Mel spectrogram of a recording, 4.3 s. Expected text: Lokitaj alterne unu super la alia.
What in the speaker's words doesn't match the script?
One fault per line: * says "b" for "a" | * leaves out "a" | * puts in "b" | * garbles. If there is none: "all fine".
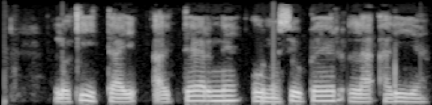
all fine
